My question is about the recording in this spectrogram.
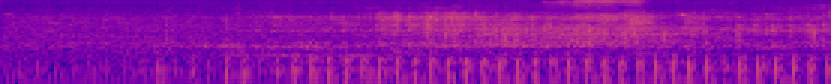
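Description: A motorcycle riding up and pulling in close. Its engine is a rapid, even thumping that grows louder from about a second and a half in.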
